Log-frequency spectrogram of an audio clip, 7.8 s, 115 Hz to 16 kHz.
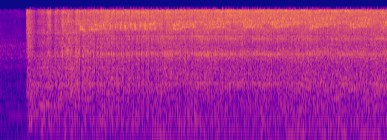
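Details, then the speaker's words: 1973 VW Beetle after pump replacement and engine service, timing arbitrarily advanced: engine catches and runs fast with a harsh scraping rasp; slightly bent pulley rubbing the hammered sheet-metal engine tin. "esse barulho esquisito é porque a polia ela infelizmente ela tá pegando naquela chapinha que eu martelei tá"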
